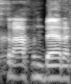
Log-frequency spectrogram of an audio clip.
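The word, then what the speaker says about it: Kerkez: Either he will go to Liverpool and would do the whole super team situation with Isach, with Salah, with Verts, uh with Kraen.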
